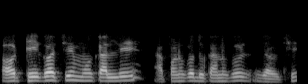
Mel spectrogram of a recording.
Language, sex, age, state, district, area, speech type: Odia, male, 30-45, Odisha, Balasore, rural, conversation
